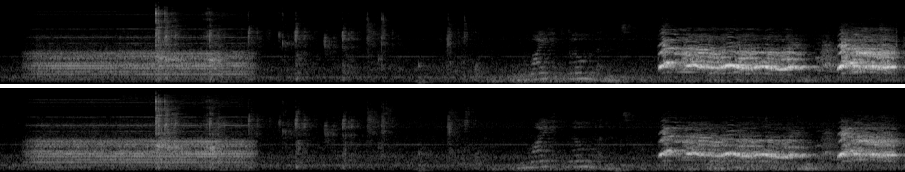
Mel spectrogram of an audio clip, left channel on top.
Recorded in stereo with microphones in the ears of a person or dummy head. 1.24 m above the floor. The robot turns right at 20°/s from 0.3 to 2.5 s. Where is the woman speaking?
65° left (ahead or behind), 4.5 m.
